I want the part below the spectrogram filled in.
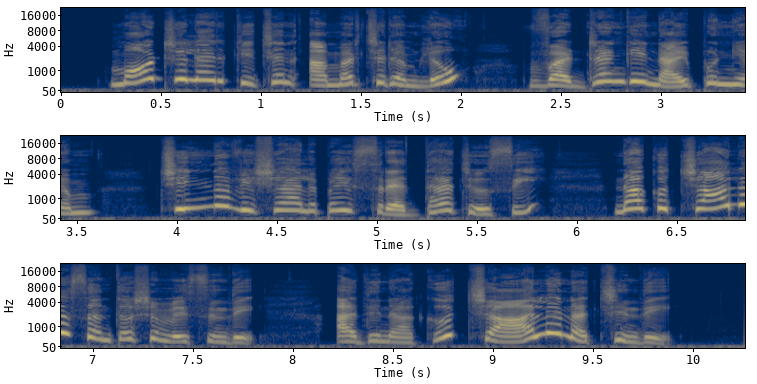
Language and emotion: Telugu, happy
